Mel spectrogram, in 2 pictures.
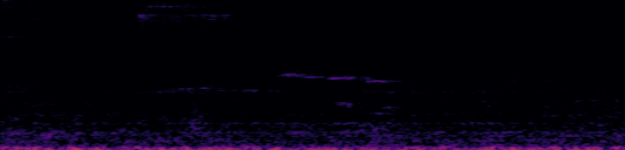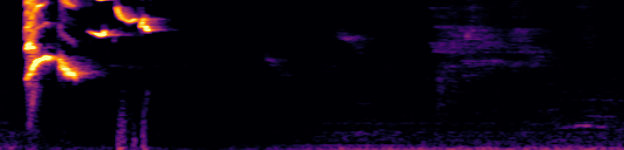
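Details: Brief, loud phrase of sharp whistled and squeaky notes, about one second long, from a young orange-headed thrush beginning to sing, set within a long stretch of low steady background noise.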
